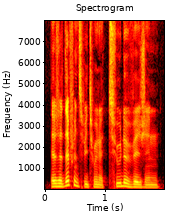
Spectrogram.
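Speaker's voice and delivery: usual speaking voice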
